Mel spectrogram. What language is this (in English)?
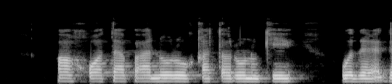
Pashto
